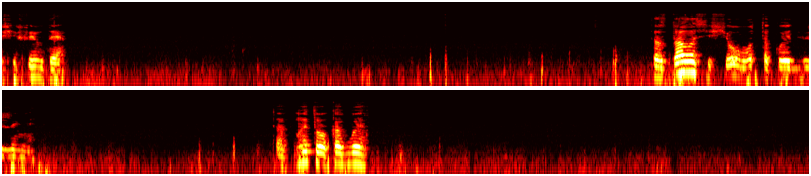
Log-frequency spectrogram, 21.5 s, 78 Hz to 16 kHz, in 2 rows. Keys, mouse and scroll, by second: 0.7 shift+d, 3.9 click, 7.0 click, 9.3 click.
